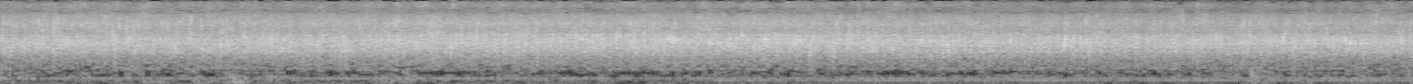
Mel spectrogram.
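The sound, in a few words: tomatoes and garlic pepper frying in a pan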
